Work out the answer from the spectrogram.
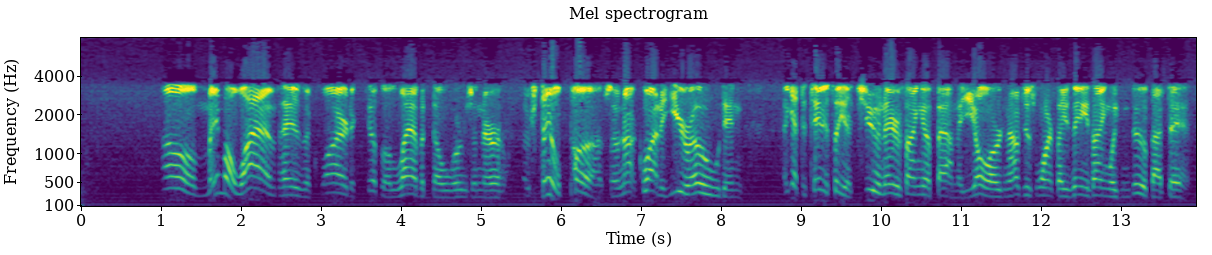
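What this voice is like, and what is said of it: Strong, hard-to-understand regional accent. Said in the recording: “I love your accent. I am pretty sure Hal will need to give me some help to translate it.”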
